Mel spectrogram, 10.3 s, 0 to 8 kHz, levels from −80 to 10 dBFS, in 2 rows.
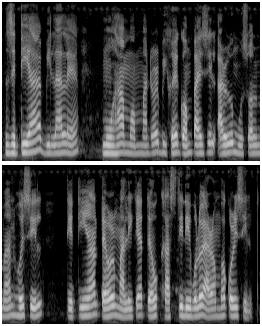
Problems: constant background noise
